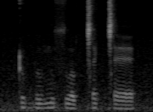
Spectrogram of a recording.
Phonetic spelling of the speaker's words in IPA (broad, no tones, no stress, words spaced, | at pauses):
ʈubɵu̯nɵ sʷɑu̯ǀɛ ǀɛ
